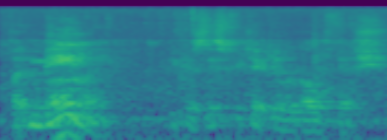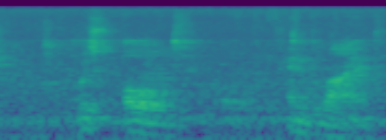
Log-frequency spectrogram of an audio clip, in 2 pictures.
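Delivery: gentle classroom read-aloud; story read-aloud. Acted. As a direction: let the last words sink, old and blind. Teacher reads story aloud.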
